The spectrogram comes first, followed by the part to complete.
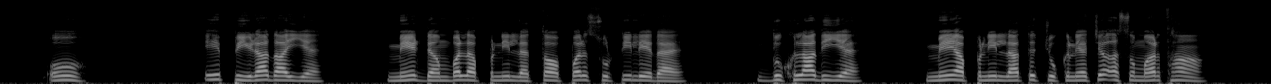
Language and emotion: Dogri, sad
